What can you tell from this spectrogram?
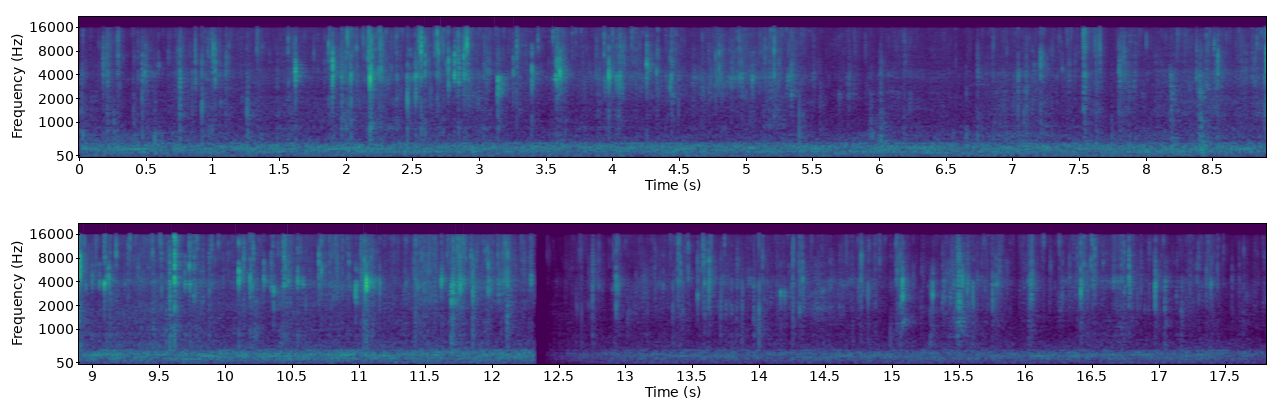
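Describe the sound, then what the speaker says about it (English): Wet, squishy cassia hair treatment being worked through hair, a soft continuous squelching and crackling close up that runs steadily, then breaks off briefly near the end before resuming. "you guys can just listen to these squishy ASMR-ish Cassia"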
